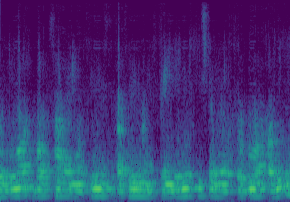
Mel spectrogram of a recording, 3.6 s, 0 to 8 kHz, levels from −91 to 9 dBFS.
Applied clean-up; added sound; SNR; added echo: neural separator model SepFormer DNS4.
